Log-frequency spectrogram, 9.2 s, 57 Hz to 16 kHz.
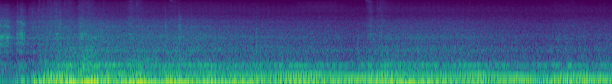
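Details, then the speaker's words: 1995 SN95 Ford Mustang V8 after new injectors, fuel rail and TPS: lumpy, uneven idle with irregular stumble; misfire, worse than before, cylinders 1 and 7 running cold; owner suspects spark rather than fuel. "No, that was worse. Well, I can tell you number 7 is pretty much cold, and number 1 is cold."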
